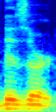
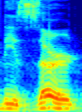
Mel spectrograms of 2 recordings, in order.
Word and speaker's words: dessert: or in the side or as the main dessert. Okay. And be careful with the pronunciation of the word dessert.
